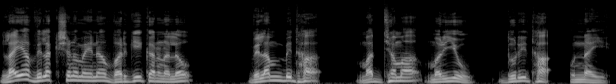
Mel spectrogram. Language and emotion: Telugu, neutral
